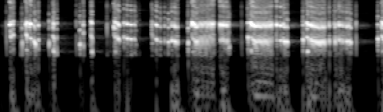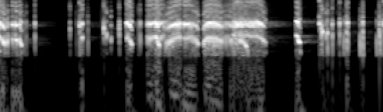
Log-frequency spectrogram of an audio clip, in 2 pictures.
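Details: Swiftlet calling sounds, offered as a lure sound for attracting swiftlets: dense runs of high, buzzy twittering chirps in rapid bursts with short silent gaps, steady and loud throughout, no low tones present.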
